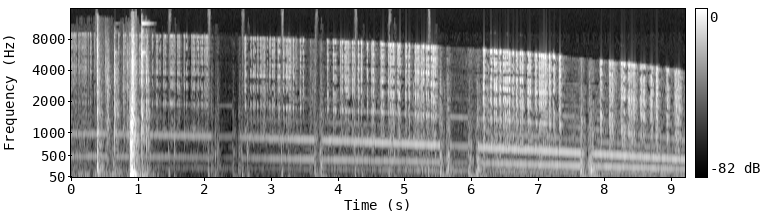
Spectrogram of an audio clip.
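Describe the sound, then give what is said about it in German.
An office printer running: a steady mechanical whir with rapid repeated clicks and faint tonal hums, opened by a sharp knock near the start, then continuing at an even, moderate level without talk. “So, der Drucker ist entweder fertig oder gerade verreckt.”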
